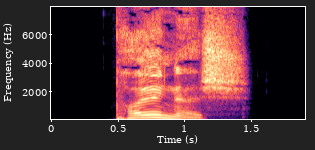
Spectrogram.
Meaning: Polish (of Poland or its language)
- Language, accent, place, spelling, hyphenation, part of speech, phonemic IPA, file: German, Germany, Berlin, polnisch, pol‧nisch, adjective, /ˈpɔlnɪʃ/, De-polnisch.ogg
